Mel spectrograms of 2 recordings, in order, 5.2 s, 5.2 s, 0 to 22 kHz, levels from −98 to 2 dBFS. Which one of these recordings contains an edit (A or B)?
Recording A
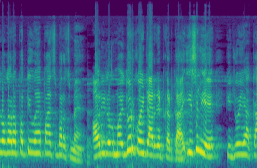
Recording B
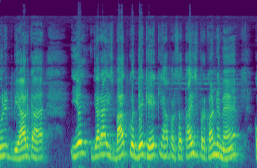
A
